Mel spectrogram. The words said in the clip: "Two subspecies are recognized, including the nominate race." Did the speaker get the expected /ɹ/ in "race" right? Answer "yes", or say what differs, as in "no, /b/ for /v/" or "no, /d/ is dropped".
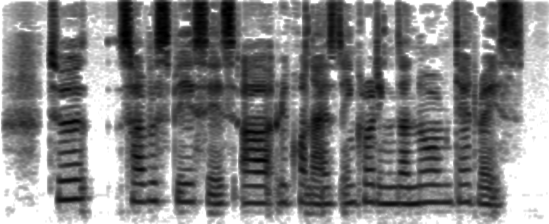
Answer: yes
